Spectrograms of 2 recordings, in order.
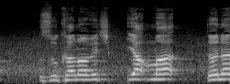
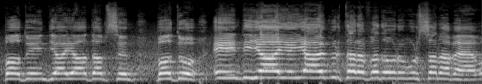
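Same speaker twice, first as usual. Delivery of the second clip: loud, high urging yell; shouting; 4 semitones higher, 5 dB louder than usual. Real, not acted. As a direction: yell at the player to shoot. Urging player to shoot.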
